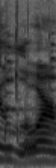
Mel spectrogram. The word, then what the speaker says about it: lore: Well, Now I know I lore rhymes with bore.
